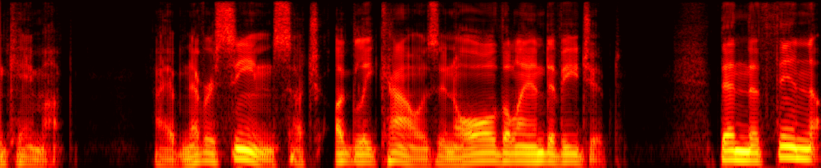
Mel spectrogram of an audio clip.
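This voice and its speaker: A man reading as a measured Egyptian king, low-pitched. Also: darkish tone, no echo, clean studio sound. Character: troubled, commanding king of ancient Egypt. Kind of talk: audiobook scripture reading.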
